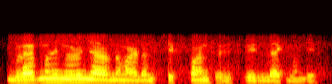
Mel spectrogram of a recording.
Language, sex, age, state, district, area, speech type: Marathi, male, 45-60, Maharashtra, Nagpur, urban, conversation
